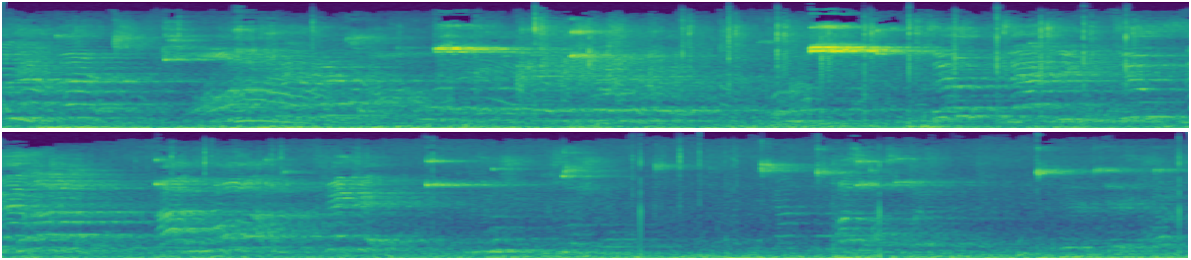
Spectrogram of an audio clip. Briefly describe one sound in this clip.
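Basketball shoes squeak sharply on a gym floor in a large echoing hall.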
